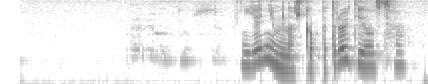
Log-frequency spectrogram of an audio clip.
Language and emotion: Russian, positive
